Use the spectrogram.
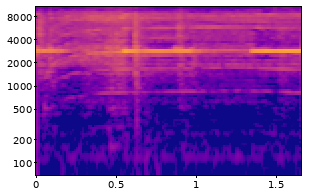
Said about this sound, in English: That sounds like a scissor lift. Great. It is a scissor lift. I taped that live in an event this weekend.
